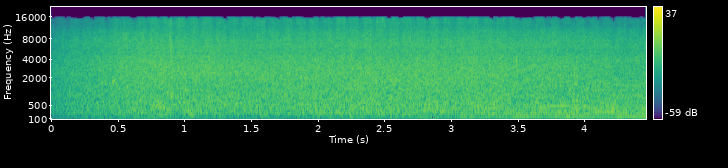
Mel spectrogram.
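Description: Sea waves washing, a steady rush of water that starts suddenly. A low held musical note joins about three seconds in.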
